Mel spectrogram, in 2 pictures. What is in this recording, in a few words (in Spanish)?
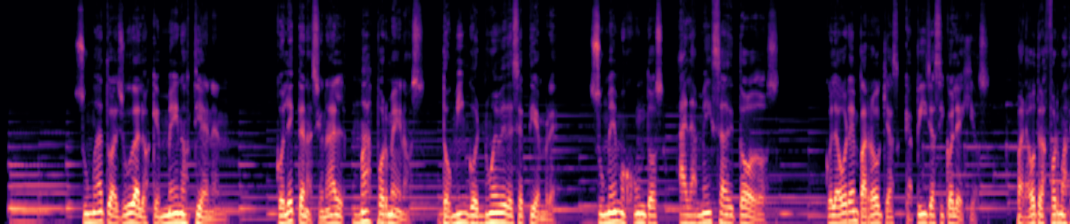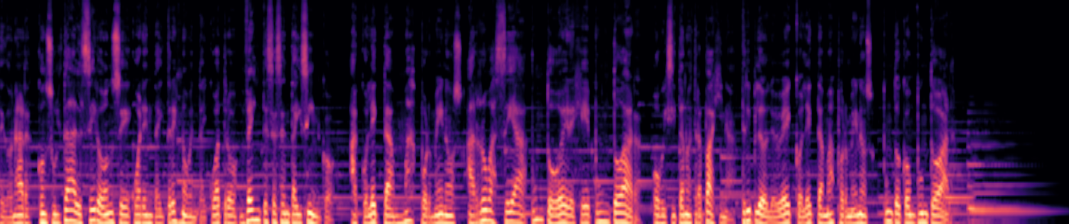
Spot Radio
